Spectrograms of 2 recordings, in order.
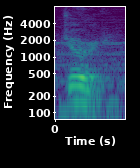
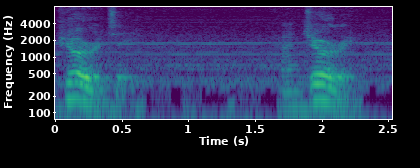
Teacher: an allophone of uː, just a special kind of uː that you use before r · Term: long ʊː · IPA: ˈʤʊːri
